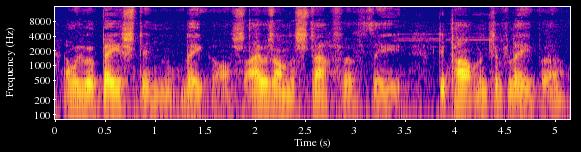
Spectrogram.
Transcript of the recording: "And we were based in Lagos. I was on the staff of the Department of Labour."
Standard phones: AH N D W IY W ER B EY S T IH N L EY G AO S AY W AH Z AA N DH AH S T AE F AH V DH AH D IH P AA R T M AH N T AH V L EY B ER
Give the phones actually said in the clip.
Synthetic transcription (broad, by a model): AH N W IY W ER B EY S T IH N L EY G AO S AY W AH Z N DH AH S T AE F AH V DH AH D IH P AA R T M AH N T AH V L EY B ER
